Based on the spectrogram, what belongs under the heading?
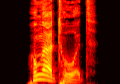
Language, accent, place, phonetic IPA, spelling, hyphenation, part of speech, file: German, Germany, Berlin, [ˈhʊŋɐˌtoːt], Hungertod, Hun‧ger‧tod, noun, De-Hungertod.ogg
- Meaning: death by hunger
